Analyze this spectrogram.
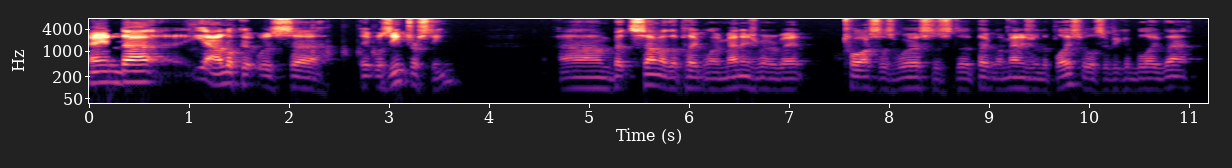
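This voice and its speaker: A man's bright, sharp tone at a fairly low pitch, with an Australian accent and big swings in loudness. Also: ordinary pitch variation, fairly quick pace. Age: 60s. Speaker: former police officer. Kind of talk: interview. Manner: halting.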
